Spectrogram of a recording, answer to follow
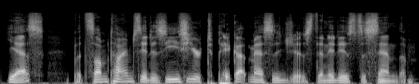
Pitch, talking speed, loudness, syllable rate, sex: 105 Hz, 230 wpm, -18 LUFS, 5.8 syllables/s, male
